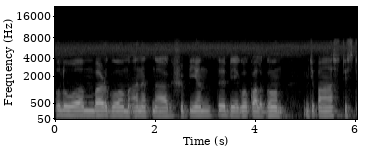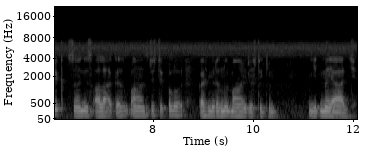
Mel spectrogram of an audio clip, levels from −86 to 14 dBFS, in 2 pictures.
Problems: background sounds at intervals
